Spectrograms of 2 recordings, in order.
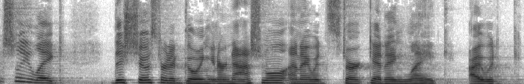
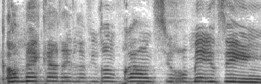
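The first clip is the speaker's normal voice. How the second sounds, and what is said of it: Put-on foreign accent. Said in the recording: “That was a really good accent.”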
